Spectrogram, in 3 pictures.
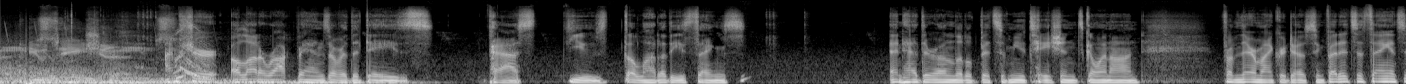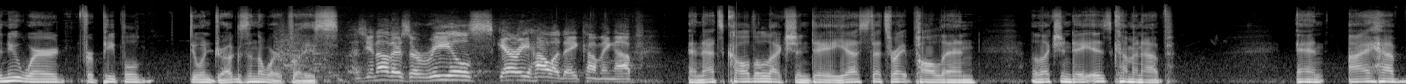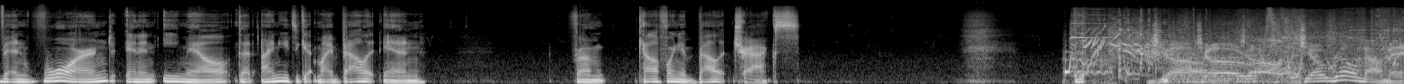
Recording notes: podcasts live from Café Anyway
